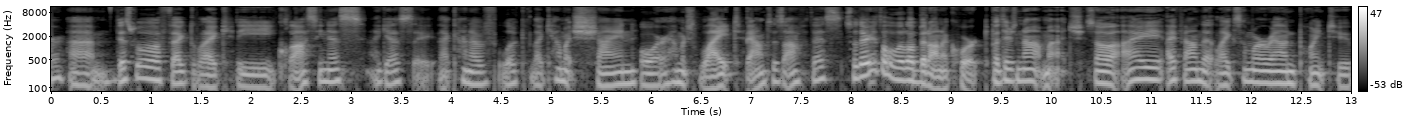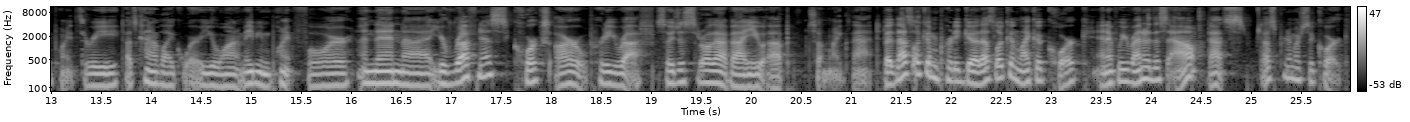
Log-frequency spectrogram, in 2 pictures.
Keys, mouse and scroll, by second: 6.9-10.5 drag, 12.0-13.3 drag, 15.3 click, 16.7-18.3 drag, 21.3 middle click, 21.6 scroll down 3, 21.8 middle drag, 24.6 F12.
